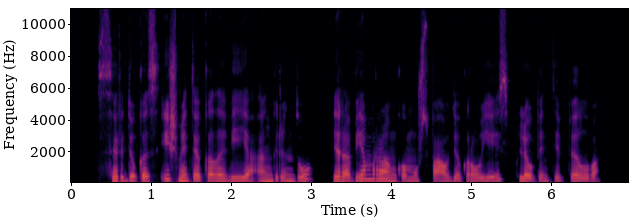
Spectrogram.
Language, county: Lithuanian, Utena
